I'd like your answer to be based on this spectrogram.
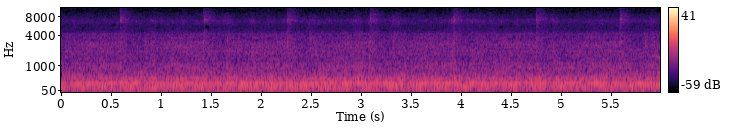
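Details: Wisemom Pocket electric breast pump demonstrated in massage mode, which auto-shifts to expression mode after about 2 minutes: steady low motor hum with faint rhythmic pulses under it.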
